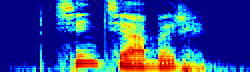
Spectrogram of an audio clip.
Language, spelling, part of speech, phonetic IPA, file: Russian, сентябрь, noun, [sʲɪnʲˈtʲab(ə)rʲ], Ru-сентябрь.ogg
- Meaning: September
